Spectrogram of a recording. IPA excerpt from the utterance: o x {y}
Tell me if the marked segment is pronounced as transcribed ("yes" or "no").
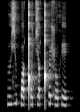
no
